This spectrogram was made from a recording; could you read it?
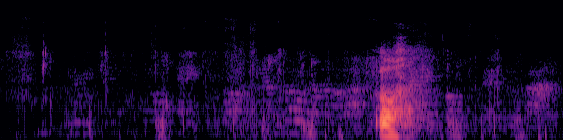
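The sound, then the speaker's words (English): Wet slurping and licking noises from a pet named Lily licking a person's arm, irregular and smacking, with soft sniffs and one louder, breathy burst partway through. “If you can hear this like slurping sound, she's completely taken over my arm.”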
